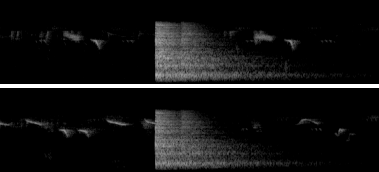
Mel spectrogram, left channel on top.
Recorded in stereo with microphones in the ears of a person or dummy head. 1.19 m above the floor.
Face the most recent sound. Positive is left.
turn(degrees=-40)  # may be behind; listen again after turning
